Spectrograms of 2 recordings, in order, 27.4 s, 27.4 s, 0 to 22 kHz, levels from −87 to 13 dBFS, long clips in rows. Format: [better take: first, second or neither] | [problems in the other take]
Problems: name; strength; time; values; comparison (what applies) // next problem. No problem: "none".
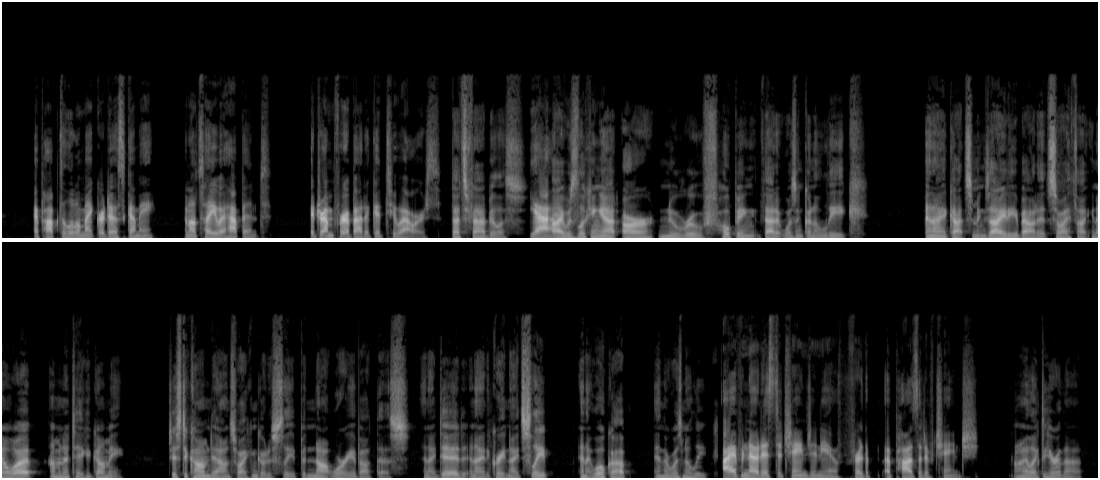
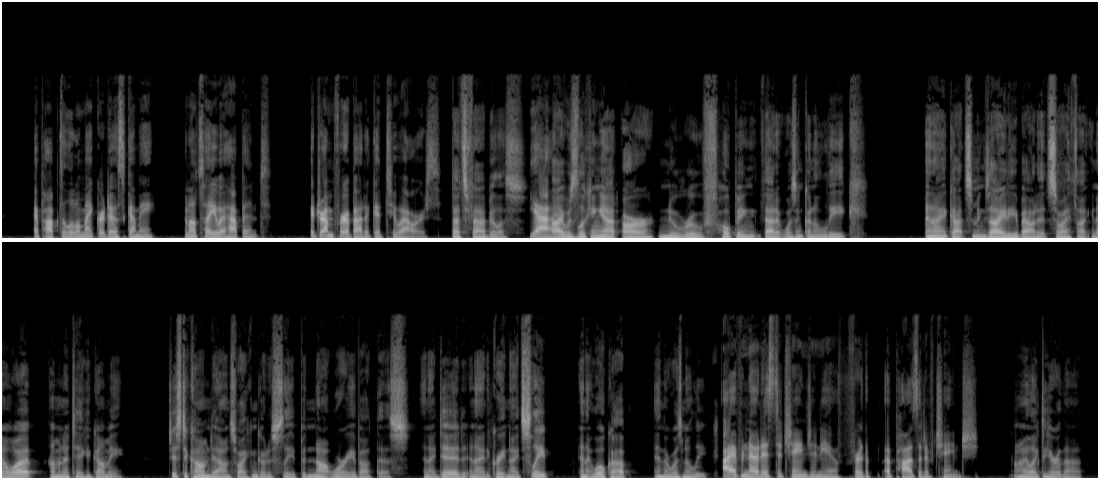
second | thin; somewhat; fading below 450 Hz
